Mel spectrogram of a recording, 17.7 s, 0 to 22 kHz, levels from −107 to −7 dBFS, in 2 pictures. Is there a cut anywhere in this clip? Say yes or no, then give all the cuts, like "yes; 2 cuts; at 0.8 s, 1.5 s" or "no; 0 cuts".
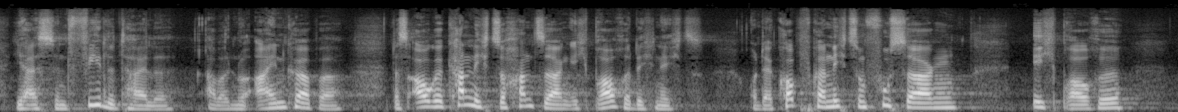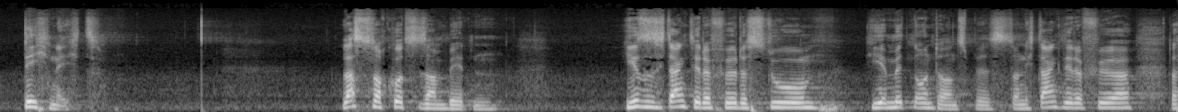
no; 0 cuts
